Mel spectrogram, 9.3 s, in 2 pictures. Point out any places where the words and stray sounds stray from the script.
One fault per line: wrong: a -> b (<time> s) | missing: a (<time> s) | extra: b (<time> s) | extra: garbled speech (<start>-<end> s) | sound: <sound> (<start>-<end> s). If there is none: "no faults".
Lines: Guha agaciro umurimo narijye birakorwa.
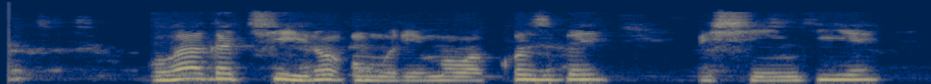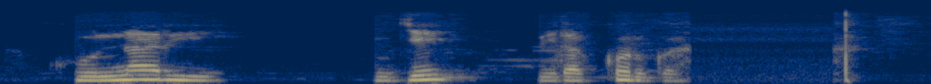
extra: wakozwe bishingiye ku (2.3 s)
